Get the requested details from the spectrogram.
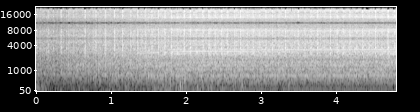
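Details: Honda K20A held near 1,500 rpm: a sharp, regular knock about three times a second from inside the engine; cause not yet known.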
